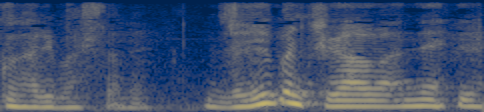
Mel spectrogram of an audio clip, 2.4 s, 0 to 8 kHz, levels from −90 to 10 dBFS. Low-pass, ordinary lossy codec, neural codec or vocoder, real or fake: 7.2 kHz; none; none; real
